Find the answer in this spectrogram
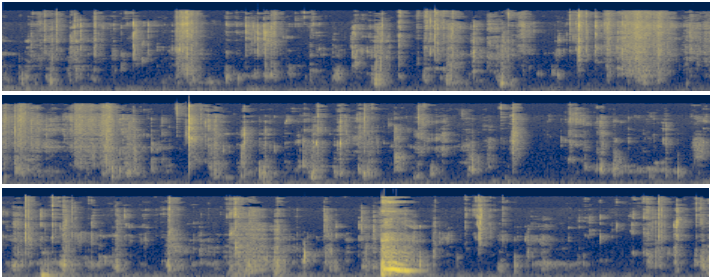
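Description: Close-up chewing and crunching of breaded fried food and French fries, with wet mouth sounds and many small irregular crackles. A short, loud mouth or throat sound comes near the end.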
